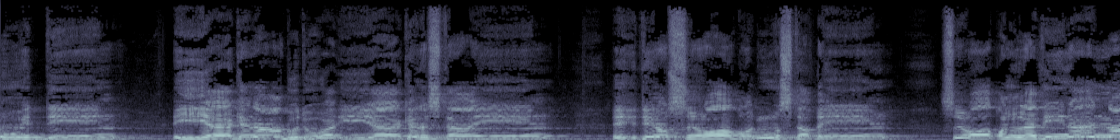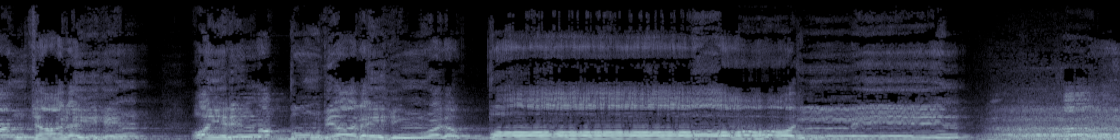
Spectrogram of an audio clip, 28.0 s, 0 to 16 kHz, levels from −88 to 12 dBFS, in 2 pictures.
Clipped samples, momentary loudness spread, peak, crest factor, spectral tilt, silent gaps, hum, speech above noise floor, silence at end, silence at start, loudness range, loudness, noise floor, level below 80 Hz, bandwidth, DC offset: under 0.1%; 10 LU; -4 dBFS; 14 dB; -5.5 dB/octave; none; none; 26 dB; 0 s; 0 s; 6 LU; -18 LUFS; -43 dBFS; -52 dBFS; 15.5 kHz; under 0.1%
